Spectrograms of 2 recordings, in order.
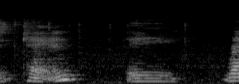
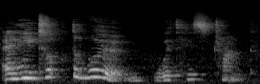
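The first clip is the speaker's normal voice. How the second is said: usual speaking voice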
